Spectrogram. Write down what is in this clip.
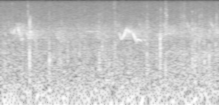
Red-eyed Vireo, Ovenbird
